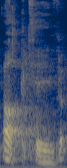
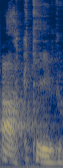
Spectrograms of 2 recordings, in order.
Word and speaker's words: octave: Normalmente la O viene pronunciata in maniera molto aperta, la A molto chiusa, quasi da diventare una I, quindi molto spesso scritta si capisce, ma nell'ascoltare molto spesso diventa una active, quasi active, per cui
